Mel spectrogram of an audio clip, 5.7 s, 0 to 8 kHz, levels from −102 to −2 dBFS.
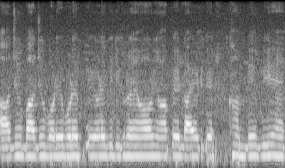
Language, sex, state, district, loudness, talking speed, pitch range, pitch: Hindi, male, Haryana, Jhajjar, -15 LUFS, 170 wpm, 140-145 Hz, 140 Hz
